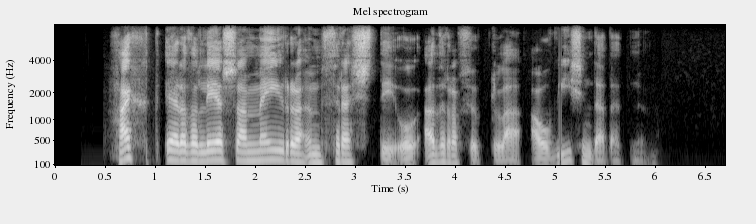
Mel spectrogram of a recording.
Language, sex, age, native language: Icelandic, male, 40-49, Icelandic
